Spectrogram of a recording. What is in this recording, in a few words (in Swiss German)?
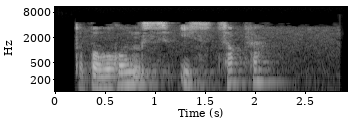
"bohrungs iszapfe", alsace; meteo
